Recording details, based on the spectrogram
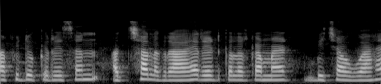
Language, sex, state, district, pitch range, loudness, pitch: Hindi, female, Haryana, Rohtak, 200-220 Hz, -21 LUFS, 205 Hz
